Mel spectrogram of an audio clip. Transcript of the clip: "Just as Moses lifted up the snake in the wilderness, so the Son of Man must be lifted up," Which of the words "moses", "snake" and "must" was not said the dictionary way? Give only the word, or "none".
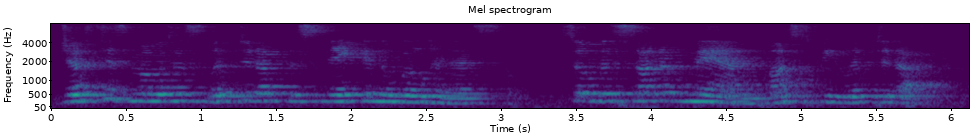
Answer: none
